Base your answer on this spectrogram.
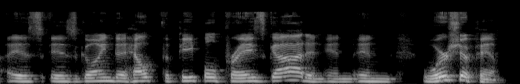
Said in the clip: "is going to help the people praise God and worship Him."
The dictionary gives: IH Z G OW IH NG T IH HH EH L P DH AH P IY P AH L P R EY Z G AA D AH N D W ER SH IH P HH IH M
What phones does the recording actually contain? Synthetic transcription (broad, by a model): IH Z G OW IH NG T IH HH EH L P DH AH P IY P L P R EY Z G AA D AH N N W ER SH IH P HH IH M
